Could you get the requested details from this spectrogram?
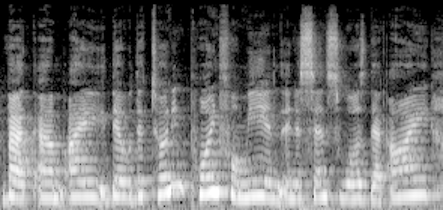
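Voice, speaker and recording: Here a woman is speaking. Her pace is moderate. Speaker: community leader. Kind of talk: podcast interview. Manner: halting with fillers.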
